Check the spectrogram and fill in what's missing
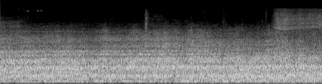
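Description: Airliner jet engines spool up for takeoff at Manchester Airport, a loud, steady, broadband roar that holds without a break.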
